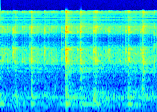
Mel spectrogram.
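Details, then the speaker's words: Bike rear derailleur during index adjustment, cable slack taken out too far via barrel adjuster: quick uneven clicking and ticking as cranks turn, chain catching the next cog while on the second cog; pulley too far inboard, rear derailleur cable tension too high. "it is a noise but if we look the pulley is now actually too far in board we're trying to actually shift the bike is trying to shift itself well the limit screw cannot control this this is on the second Cog this is controlled by our our our tension our cable housing length here so I've taken out too much slack"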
